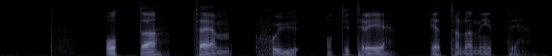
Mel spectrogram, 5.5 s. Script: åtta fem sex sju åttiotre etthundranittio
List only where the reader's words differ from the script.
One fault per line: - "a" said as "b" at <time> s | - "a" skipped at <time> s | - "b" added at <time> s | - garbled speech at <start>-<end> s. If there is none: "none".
- "sex" skipped at 2.3 s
